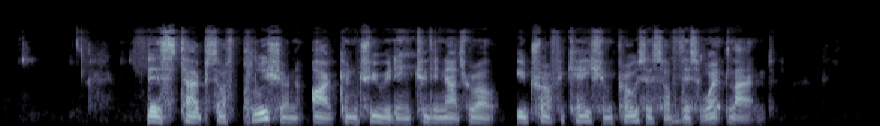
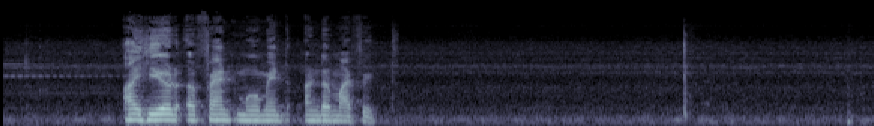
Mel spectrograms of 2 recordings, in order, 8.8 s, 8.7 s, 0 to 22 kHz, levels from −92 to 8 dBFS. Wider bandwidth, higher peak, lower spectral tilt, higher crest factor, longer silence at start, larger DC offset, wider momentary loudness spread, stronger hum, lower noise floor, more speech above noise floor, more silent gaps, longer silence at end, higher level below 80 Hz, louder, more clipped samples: second, 11 kHz vs 14 kHz; about the same, -8 dBFS vs -10 dBFS; second, -2.5 dB/octave vs -5 dB/octave; about the same, 22 dB vs 22 dB; second, 0.2 s vs 1.2 s; neither; second, 13 LU vs 29 LU; neither; first, -84 dBFS vs -59 dBFS; first, 55 dB vs 31 dB; neither; first, 1.1 s vs 0.25 s; second, -70 dBFS vs -62 dBFS; about the same, -29 LUFS vs -28 LUFS; neither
